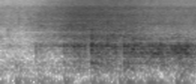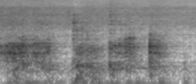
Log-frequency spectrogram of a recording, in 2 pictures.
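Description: Curry leaves, chillies and tomatoes crackle in hot oil in a pan with asafoetida, a close sizzle that swells after about a second and then eases off, broken by a few stirring scrapes and no talking.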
